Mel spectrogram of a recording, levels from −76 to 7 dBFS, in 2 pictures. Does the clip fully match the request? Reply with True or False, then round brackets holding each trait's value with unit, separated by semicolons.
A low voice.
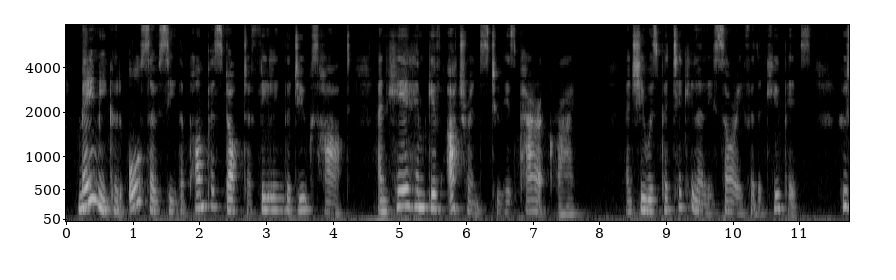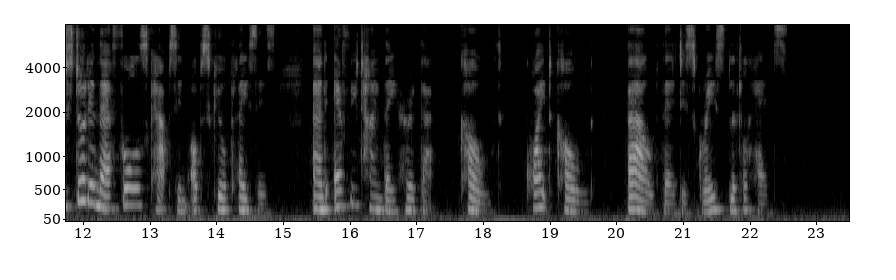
False (185 Hz)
